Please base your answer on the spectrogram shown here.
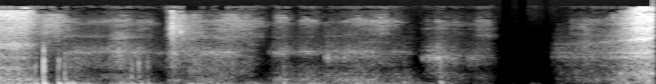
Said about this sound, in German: So, jetzt erhitze ich die Pfanne und während die schön aufheizt, hacke ich erstmal die Zwiebeln in Würfel. Denn so am Stück sind die nachher nicht so gut zu beißen beim Essen.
